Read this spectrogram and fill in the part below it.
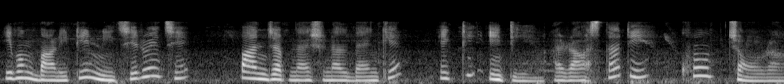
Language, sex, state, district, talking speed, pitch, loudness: Bengali, female, West Bengal, Jalpaiguri, 100 wpm, 235 Hz, -16 LUFS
